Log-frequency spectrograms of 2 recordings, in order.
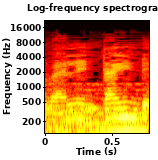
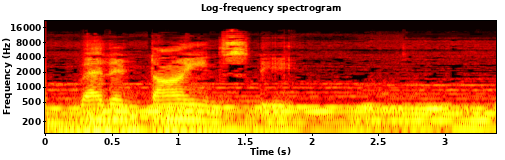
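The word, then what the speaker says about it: Valentine's Day: नाम पर गौर करें इसे जो आम कहा जाता है यह वैलेंटाइन डे है लेकिन हकीकत में जो इसका प्रोनाउंस एशन है वह है वैलेंटाइंस डे य वैलेंटाइन वाला दिन है और उस बदबख्त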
